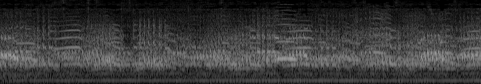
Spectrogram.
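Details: Sandhill cranes on their wintering grounds at Whitewater Draw Wildlife Area, Arizona; clear rattling, trumpeting calls from many birds overlap in a loud, unbroken chorus over a faint low hum.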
